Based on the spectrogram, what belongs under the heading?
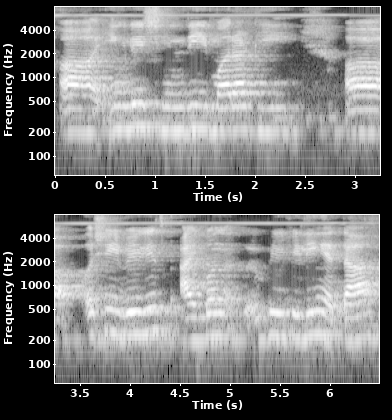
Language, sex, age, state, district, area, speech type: Goan Konkani, female, 18-30, Goa, Pernem, rural, spontaneous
